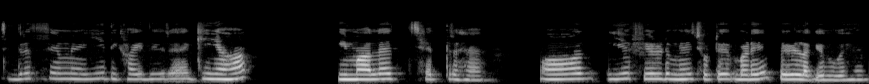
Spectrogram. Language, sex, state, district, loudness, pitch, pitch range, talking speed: Hindi, female, Bihar, Gopalganj, -19 LUFS, 240 Hz, 230-255 Hz, 145 wpm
